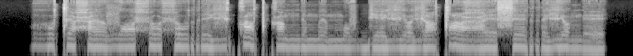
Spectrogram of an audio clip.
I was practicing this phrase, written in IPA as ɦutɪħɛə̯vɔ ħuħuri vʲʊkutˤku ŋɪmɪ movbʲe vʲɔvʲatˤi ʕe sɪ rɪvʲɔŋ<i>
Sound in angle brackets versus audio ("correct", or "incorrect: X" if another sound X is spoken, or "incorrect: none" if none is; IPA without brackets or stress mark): incorrect: e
